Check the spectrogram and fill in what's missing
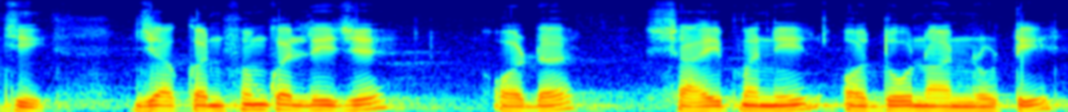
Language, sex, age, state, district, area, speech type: Hindi, male, 30-45, Madhya Pradesh, Jabalpur, urban, spontaneous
